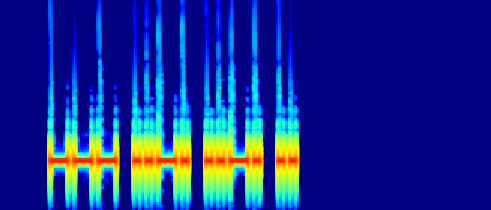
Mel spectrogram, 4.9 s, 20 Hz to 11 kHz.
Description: Morse code, heard as a keyed tone, about 20 wpm, 700 Hz. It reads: OFFI
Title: Build A Word - 2 Letters At A Time - 6-Letter Words - 20wpm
